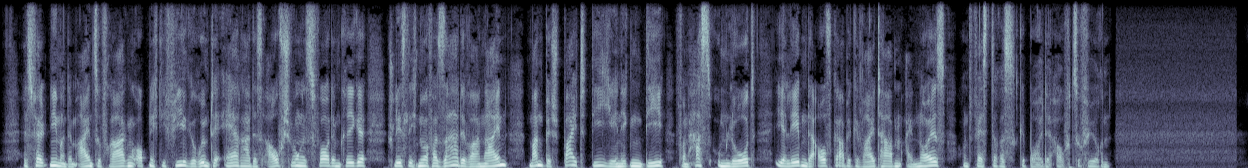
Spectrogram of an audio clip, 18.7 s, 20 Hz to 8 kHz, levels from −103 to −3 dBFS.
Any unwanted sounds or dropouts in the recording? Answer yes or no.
no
